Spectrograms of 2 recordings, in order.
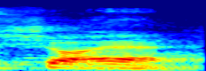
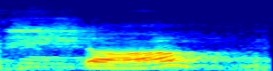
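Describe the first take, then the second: First: "sha'eh" in two syllables, the ayin starting the second; full theoretical form. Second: "shah" in one open syllable; ayin left silent. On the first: Teacher showing the theoretical form, both syllables sounded. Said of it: "In theory, it's sha'eh". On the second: Teacher demonstrating the easier everyday form, ayin left silent. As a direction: say "shah" without sounding the ayin. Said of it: "Without pronouncing the ayin". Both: Shown as a demonstration.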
